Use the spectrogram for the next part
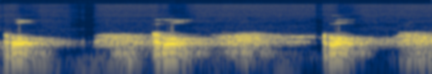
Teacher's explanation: Jangan monyong, jangan ro ro. Cukup dibuka karena fathah.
